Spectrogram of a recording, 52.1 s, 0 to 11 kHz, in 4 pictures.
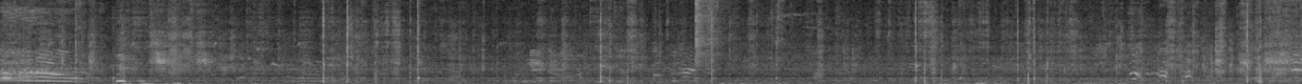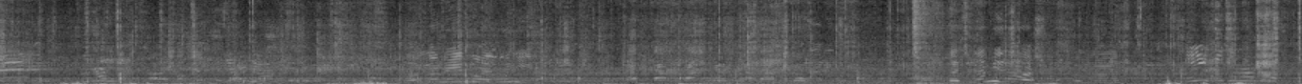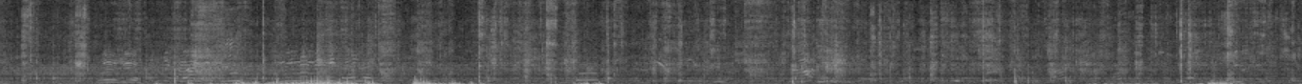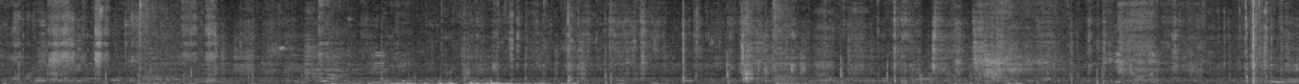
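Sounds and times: distant voices: 0:00.0 - 0:52.0
tennis ball bouncing on clay: 0:08.6 - 0:10.9, 0:12.0 - 0:28.9, 0:40.0 - 0:42.3, 0:43.1 - 0:52.0
racket striking ball: 0:22.0 - 0:23.2, 0:45.8 - 0:48.8.

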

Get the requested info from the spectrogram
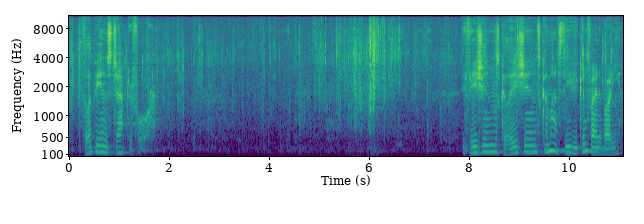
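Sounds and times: thin pages rustling: 0:00.0 - 0:11.0.

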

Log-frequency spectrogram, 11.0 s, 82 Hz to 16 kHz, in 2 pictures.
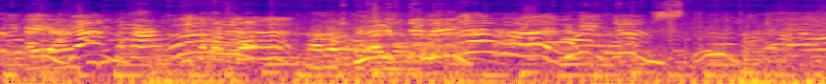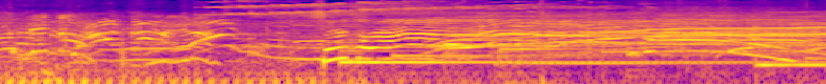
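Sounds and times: women and children cheering: 0:06.7 - 0:11.0.

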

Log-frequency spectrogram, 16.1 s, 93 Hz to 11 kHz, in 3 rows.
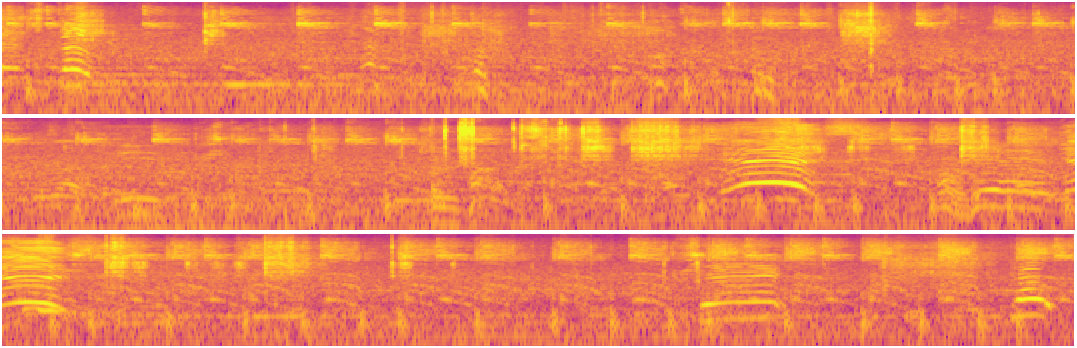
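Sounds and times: busy background noise: 0:00.0 - 0:16.0
people's voices: 0:00.0 - 0:16.0.

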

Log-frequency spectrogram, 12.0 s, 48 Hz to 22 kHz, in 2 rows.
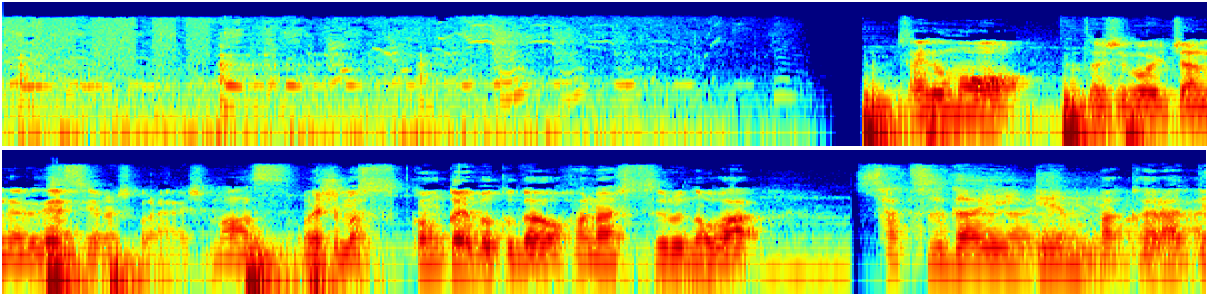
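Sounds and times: birds clucking: 0:00.8 - 0:03.8.

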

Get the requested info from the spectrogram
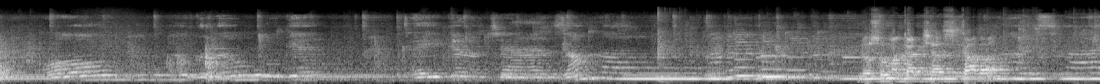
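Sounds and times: jazz from a portable radio: 0:00.0 - 0:11.0.

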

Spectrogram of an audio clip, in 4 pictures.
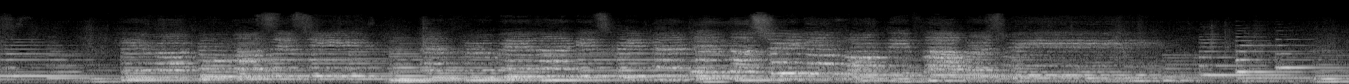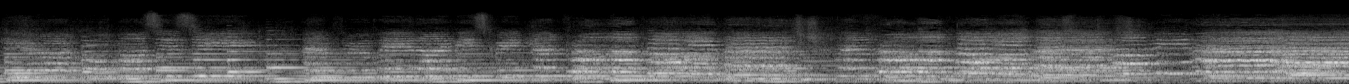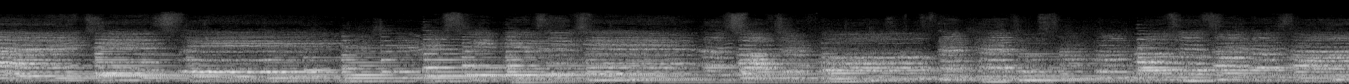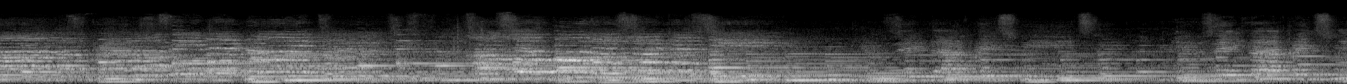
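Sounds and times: youth choir singing: 0:00.8 - 0:12.0, 0:13.1 - 0:53.9.

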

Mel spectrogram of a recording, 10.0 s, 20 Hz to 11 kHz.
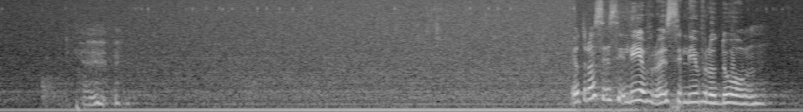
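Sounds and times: low electrical hum: 0:00.0 - 0:10.0
steady hiss: 0:00.0 - 0:10.0.

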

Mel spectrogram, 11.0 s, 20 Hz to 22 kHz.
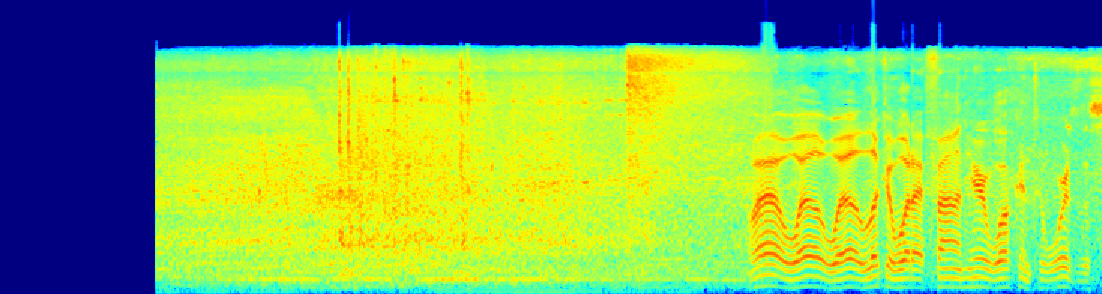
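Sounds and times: city street traffic: 0:01.6 - 0:11.0
vehicle engine humming: 0:01.6 - 0:11.0
man's voice: 0:07.4 - 0:11.0.

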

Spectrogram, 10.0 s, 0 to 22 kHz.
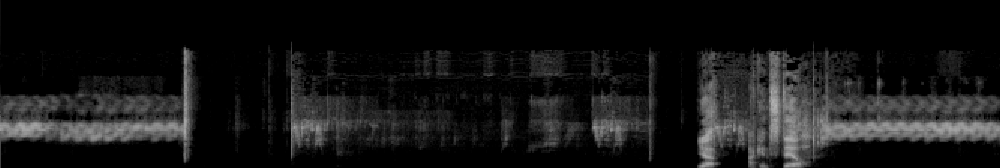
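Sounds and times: toy high electronic warble: 0:08.2 - 0:10.0.

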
